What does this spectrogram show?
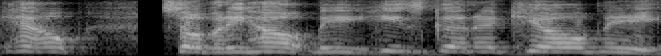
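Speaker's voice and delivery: high-pitched cry for help; mock screaming. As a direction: imitate a panicked horror-film victim. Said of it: "he's screaming".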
